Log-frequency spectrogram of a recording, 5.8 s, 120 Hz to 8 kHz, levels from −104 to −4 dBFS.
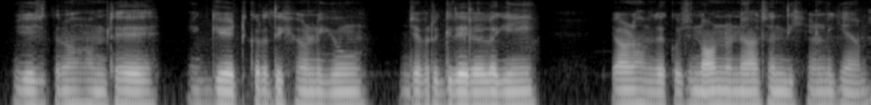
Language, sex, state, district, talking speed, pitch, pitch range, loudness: Hindi, male, Uttarakhand, Tehri Garhwal, 235 wpm, 105 Hz, 105-110 Hz, -37 LUFS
